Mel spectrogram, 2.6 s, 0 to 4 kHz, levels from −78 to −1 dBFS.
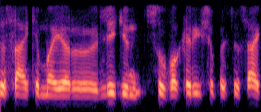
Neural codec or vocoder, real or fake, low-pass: codec, 24 kHz, 3.1 kbps, DualCodec; fake; 3.6 kHz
